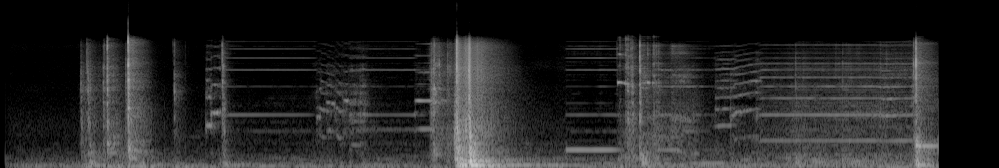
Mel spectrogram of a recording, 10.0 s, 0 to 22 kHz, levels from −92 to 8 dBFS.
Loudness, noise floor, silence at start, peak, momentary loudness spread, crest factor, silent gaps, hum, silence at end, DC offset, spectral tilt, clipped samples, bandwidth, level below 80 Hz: -29 LUFS; -53 dBFS; 0.2 s; 0 dBFS; 24 LU; 32 dB; none; none; 0.6 s; under 0.1%; -3.5 dB/octave; under 0.1%; 9.4 kHz; -38 dBFS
